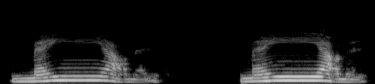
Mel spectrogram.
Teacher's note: we merge that nun into the ya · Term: idgham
